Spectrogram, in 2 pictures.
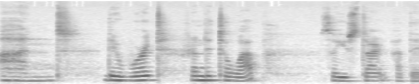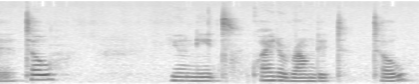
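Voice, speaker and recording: A woman's medium-pitched, monotone voice with a Basque accent, very slow, with long, frequent pauses. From Basque Country, Spain. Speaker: knitting podcaster and designer. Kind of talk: casual video podcast monologue.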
